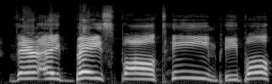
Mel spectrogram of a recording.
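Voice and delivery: loud, slow, exasperated "they're a baseball team, people"; exasperated retort. Retold or imitated. Mocking critics with a loud, slow exasperated retort. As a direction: spell it out loudly and slowly, fed up.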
